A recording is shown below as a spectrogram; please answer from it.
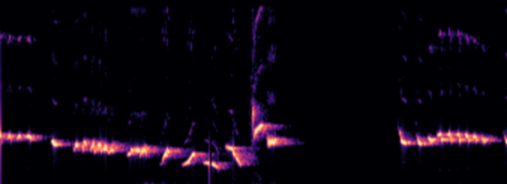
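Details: Gacor-style song of a white-rumped shama: a long stream of flowing, gradually descending whistles that ends in a high upturned note, a silent gap of about a second, then a steady high whistled phrase.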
